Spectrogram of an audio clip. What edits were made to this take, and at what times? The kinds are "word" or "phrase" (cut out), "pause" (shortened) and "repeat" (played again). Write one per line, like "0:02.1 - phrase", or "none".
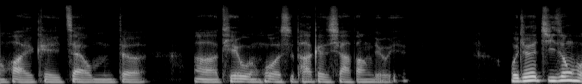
none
